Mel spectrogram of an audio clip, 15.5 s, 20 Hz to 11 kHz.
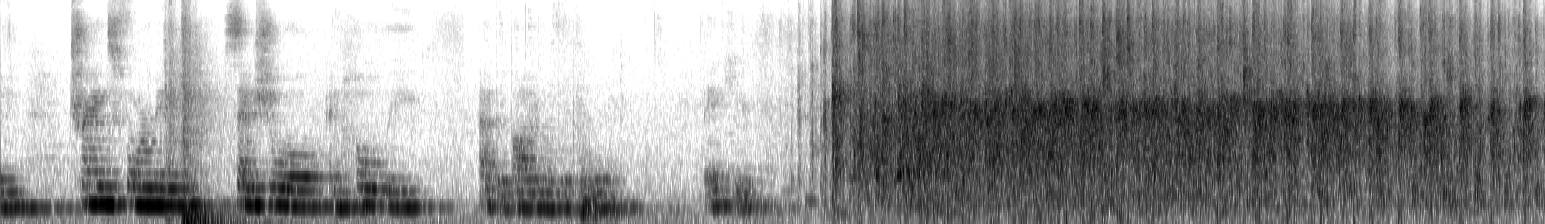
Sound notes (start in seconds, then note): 7.9 applause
